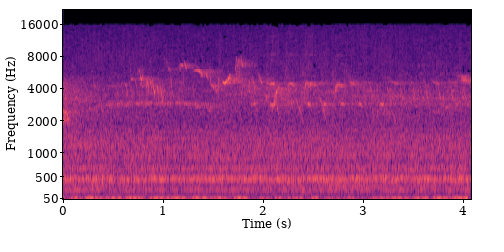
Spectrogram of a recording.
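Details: Honey bees give an unbroken, humming drone; a few thin bird whistles and chirps sound faintly over the buzz.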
